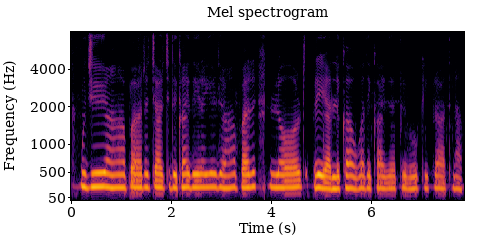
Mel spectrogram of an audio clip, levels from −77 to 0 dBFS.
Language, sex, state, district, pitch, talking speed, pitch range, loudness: Hindi, male, Chhattisgarh, Rajnandgaon, 220 Hz, 150 wpm, 205-230 Hz, -20 LUFS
